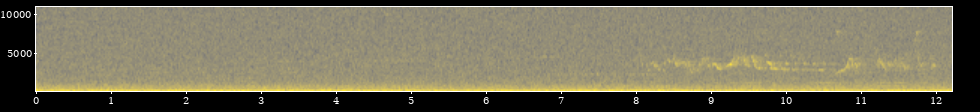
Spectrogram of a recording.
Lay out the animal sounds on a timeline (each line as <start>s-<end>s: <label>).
6.6s-8.4s: Blue Jay (Cyanocitta cristata)
7.8s-12.1s: Purple Finch (Haemorhous purpureus)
